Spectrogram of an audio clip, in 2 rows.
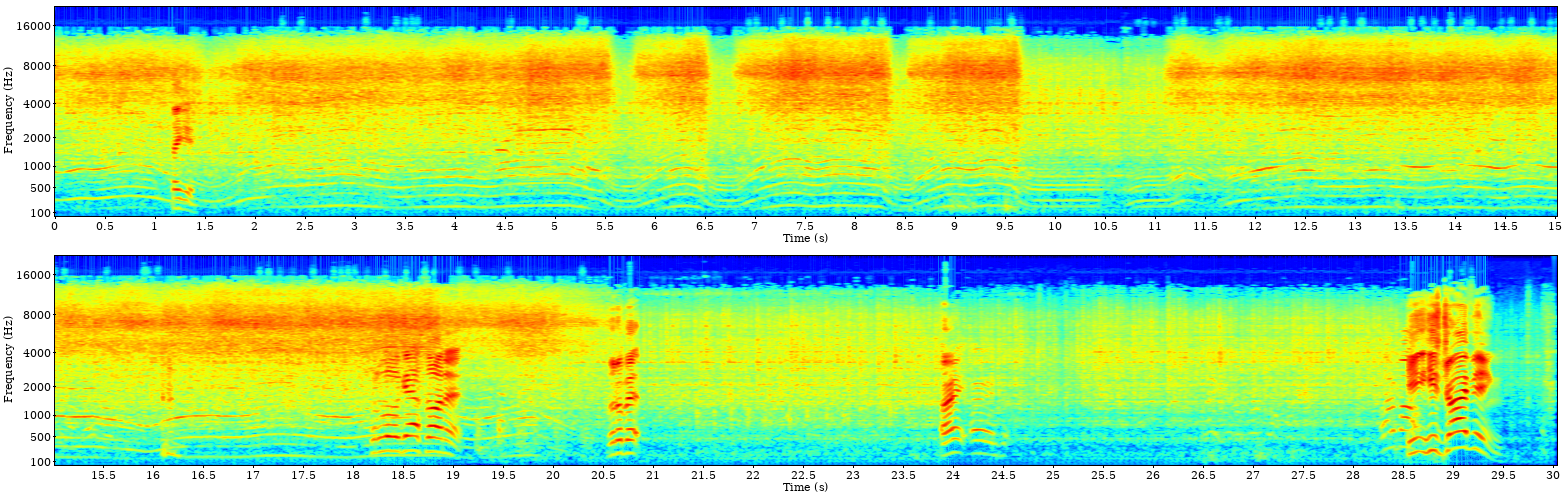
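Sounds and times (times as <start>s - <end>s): chainsaw cutting tree trunk: 0.0s - 20.9s.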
